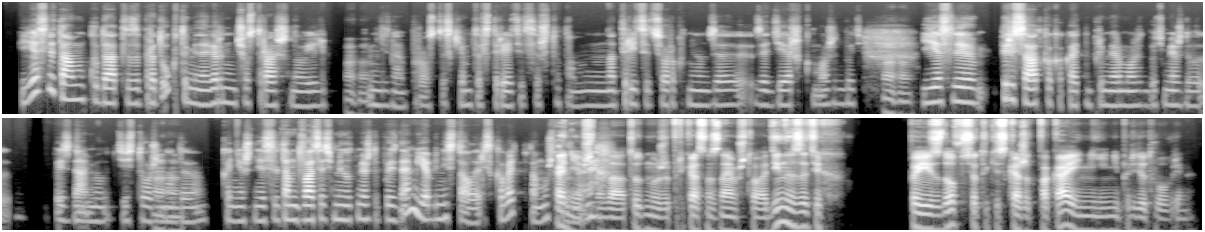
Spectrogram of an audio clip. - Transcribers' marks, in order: chuckle
- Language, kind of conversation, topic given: Russian, unstructured, Какие технологии помогают вам в организации времени?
